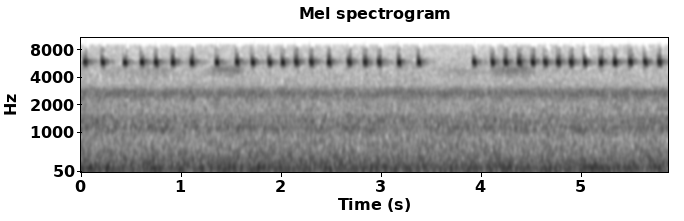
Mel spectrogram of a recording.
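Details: Black cricket song, recorded in 2020: a series of short, high, clear chirps repeated about five times a second, with a brief pause just before the fourth second before the rhythm resumes, over a faint steady hiss.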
